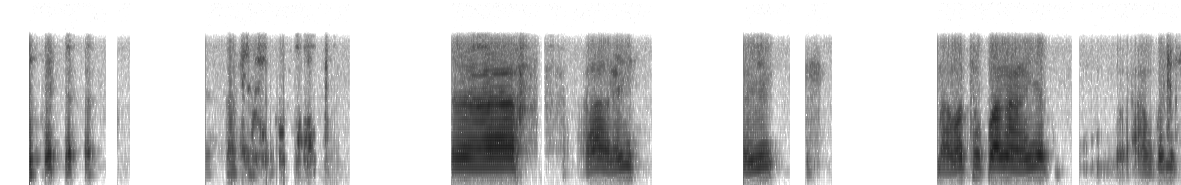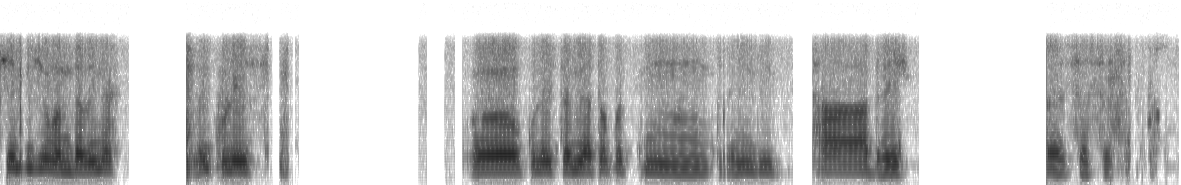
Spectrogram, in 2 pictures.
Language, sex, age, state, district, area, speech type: Manipuri, male, 60+, Manipur, Imphal East, rural, conversation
